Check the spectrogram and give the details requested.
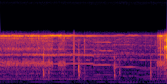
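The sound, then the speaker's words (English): An old-fashioned telephone bell rings steadily, a continuous metallic trill with a few sharp clicks, heard on its own with no voices, slightly thin and muffled in tone. “I was about to go downstairs when the phone rang.”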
